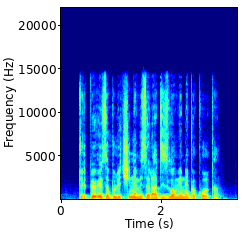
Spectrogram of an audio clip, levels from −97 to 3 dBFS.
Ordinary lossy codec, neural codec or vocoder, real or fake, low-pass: AAC, 96 kbps; codec, 44.1 kHz, 3.4 kbps, Pupu-Codec; fake; 14.4 kHz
